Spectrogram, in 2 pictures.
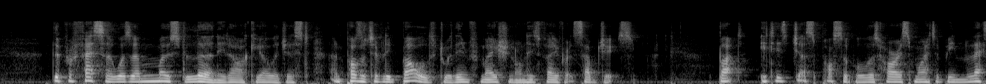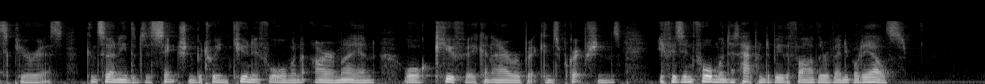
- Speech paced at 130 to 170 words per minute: Yes, average, 160 wpm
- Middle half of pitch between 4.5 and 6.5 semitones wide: No, average, 3.2 semitones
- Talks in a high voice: No, low, 110 Hz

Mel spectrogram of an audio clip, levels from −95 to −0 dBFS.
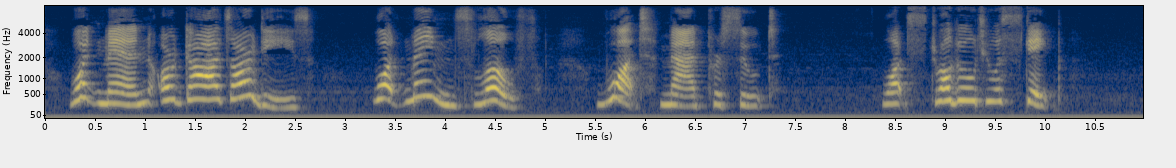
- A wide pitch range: Yes, wide, 6.1 semitones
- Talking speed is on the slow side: Yes, slow, 80 wpm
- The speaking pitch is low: No, very high, 285 Hz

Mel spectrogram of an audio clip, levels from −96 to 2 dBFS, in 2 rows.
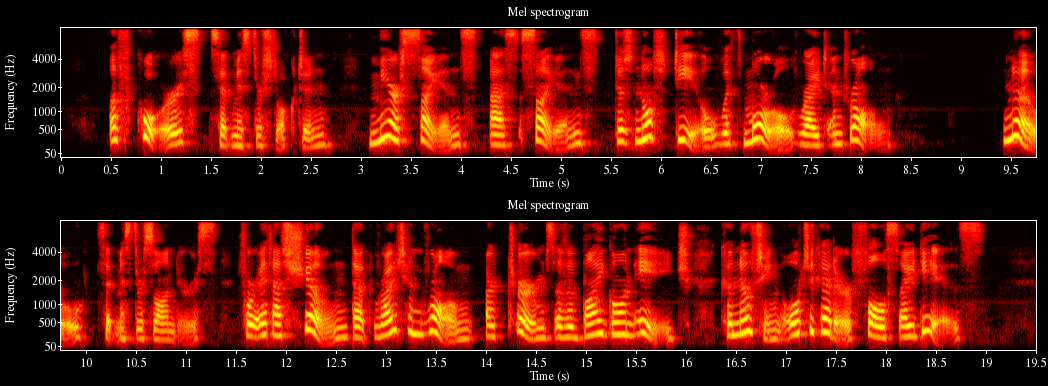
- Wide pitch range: Yes, wide, 7.5 semitones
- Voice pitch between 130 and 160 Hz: No, high, 230 Hz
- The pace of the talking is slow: Yes, slow, 125 wpm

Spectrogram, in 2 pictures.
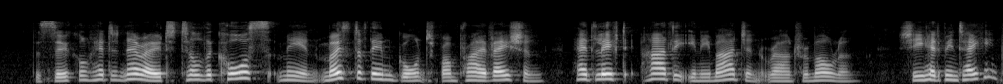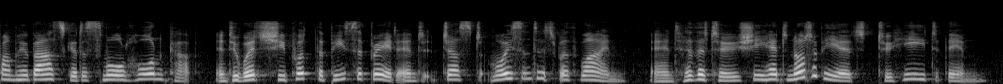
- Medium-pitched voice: No, high, 210 Hz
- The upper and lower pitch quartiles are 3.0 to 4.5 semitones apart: No, average, 5.0 semitones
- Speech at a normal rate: Yes, average, 160 wpm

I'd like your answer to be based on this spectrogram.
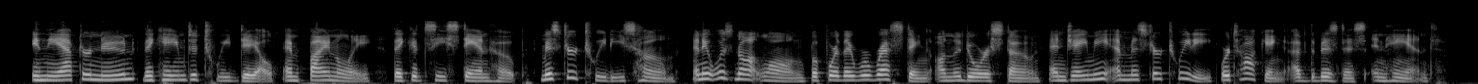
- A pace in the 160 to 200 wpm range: Yes, average, 165 wpm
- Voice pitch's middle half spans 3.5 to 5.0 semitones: Yes, average, 4.7 semitones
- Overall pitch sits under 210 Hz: Yes, medium, 185 Hz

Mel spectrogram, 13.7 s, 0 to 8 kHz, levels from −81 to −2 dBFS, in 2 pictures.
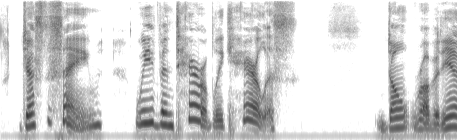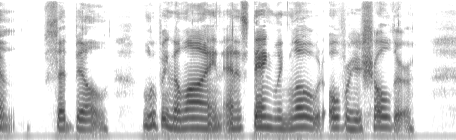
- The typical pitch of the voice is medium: Yes, medium, 180 Hz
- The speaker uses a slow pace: Yes, slow, 100 wpm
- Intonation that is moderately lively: Yes, average, 4.0 semitones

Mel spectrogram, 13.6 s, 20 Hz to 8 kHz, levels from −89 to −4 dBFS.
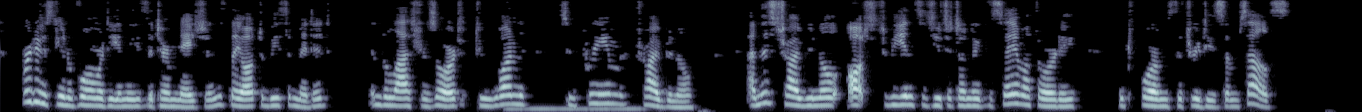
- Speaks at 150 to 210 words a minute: Yes, average, 155 wpm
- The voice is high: Yes, high, 195 Hz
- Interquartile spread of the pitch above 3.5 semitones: No, average, 2.9 semitones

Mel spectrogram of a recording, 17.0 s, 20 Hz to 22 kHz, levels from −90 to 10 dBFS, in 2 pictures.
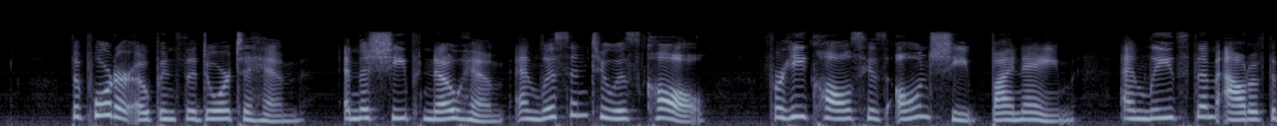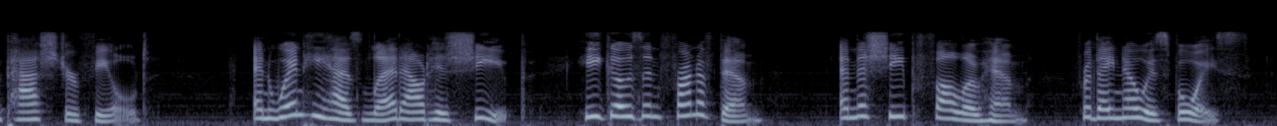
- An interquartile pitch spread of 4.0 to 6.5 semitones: Yes, average, 4.9 semitones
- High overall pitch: Yes, very high, 255 Hz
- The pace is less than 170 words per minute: No, average, 200 wpm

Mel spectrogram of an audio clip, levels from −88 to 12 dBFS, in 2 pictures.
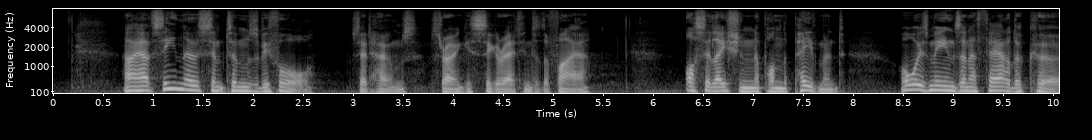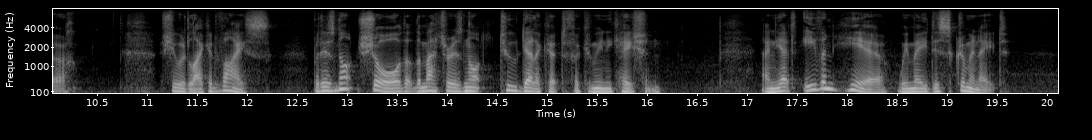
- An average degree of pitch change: No, wide, 6.1 semitones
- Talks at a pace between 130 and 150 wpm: Yes, average, 145 wpm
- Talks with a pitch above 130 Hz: No, low, 120 Hz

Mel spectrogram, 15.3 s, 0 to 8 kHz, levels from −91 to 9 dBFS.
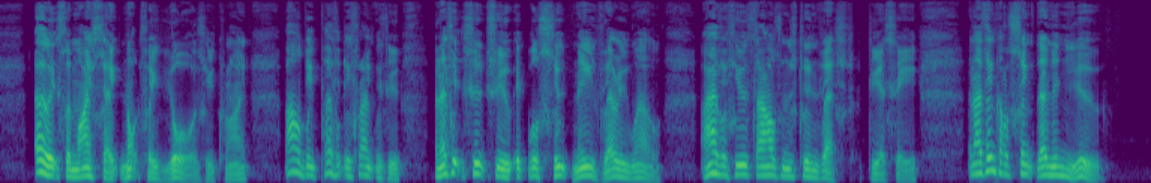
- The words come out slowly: No, average, 170 wpm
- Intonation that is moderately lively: No, wide, 7.2 semitones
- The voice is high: No, low, 125 Hz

